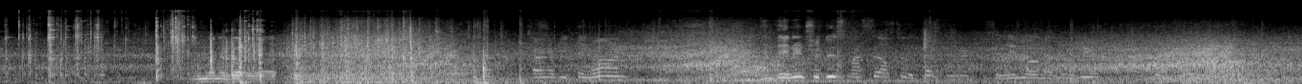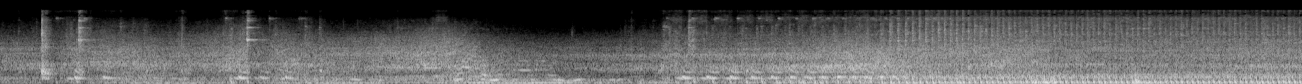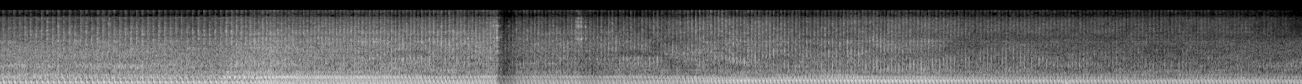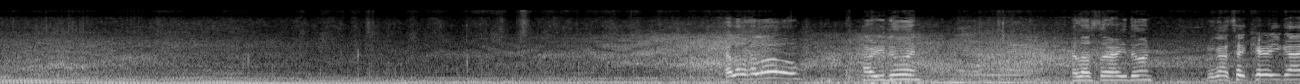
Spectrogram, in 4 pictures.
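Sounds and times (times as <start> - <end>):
vehicle engines running: 0.0 - 52.0.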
